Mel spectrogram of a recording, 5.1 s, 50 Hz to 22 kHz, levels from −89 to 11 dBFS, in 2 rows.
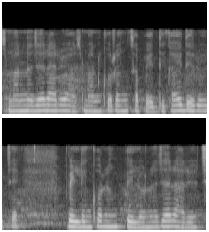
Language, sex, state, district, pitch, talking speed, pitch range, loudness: Rajasthani, female, Rajasthan, Churu, 190 Hz, 235 wpm, 185-195 Hz, -18 LUFS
